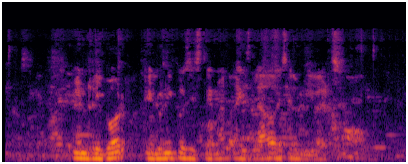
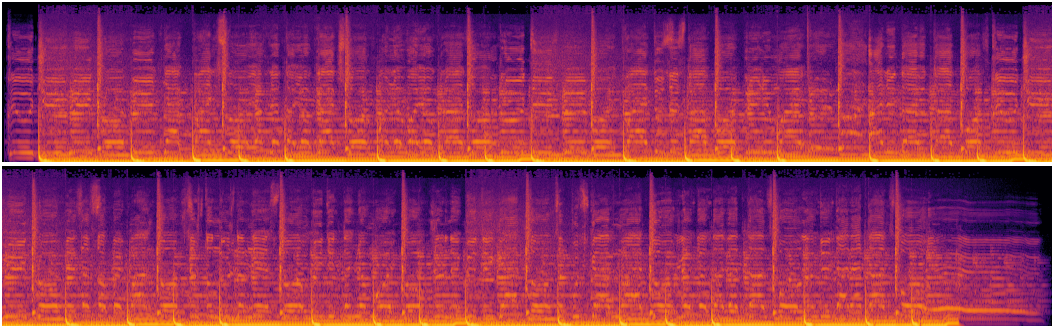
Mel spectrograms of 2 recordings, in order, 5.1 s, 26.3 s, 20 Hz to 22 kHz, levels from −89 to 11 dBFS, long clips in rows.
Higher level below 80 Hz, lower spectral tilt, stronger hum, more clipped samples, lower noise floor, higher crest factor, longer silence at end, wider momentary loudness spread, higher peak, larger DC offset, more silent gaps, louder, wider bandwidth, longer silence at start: second, -52 dBFS vs -10 dBFS; first, -7 dB/octave vs -5.5 dB/octave; neither; neither; first, -46 dBFS vs -32 dBFS; first, 18 dB vs 8 dB; second, 0.05 s vs 0.3 s; first, 19 LU vs 4 LU; second, -8 dBFS vs 0 dBFS; neither; neither; second, -25 LUFS vs -12 LUFS; second, 11.5 kHz vs 15 kHz; about the same, 0.05 s vs 0.05 s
